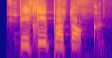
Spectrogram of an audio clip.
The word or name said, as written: Piti potoc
